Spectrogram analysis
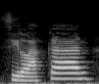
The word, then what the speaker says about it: silakan: Jadi, silakan, persilakan, jangan pakai H, itu dari pronunciation-nya.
